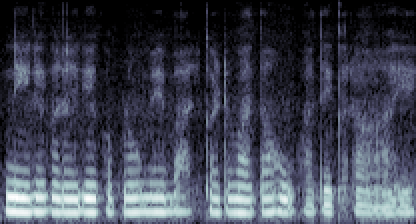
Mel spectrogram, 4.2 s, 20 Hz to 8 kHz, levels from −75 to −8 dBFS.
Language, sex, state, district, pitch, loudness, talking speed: Hindi, female, Himachal Pradesh, Shimla, 185 Hz, -17 LUFS, 160 wpm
